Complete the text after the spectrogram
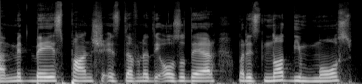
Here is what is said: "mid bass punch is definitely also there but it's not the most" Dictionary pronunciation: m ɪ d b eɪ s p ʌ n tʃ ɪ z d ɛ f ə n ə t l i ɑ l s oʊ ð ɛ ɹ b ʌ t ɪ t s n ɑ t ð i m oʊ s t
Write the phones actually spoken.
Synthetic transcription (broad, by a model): m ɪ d b eɪ s p ʌ n tʃ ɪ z d ɛ f ə n ə t l i ɑ l s oʊ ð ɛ ɹ b ʌ t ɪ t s n ɑ t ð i m oʊ s t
